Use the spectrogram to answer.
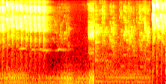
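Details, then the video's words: Ashy Tailorbird (cililin) in very clear song with long bursts, used as a tutor recording for songbirds: a rapid, high, buzzy pulsed trill lasting about a second, softer scattered chirps, then another fast trill burst starting. "CILILIN GACOR PALING JERNIH TEMBAKAN PANJANG"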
